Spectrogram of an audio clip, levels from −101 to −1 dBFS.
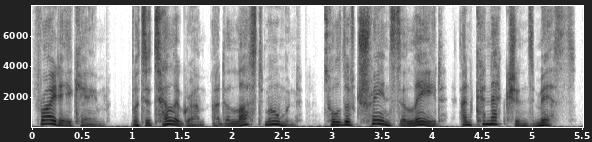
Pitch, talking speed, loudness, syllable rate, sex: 145 Hz, 175 wpm, -18 LUFS, 4.9 syllables/s, male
